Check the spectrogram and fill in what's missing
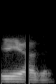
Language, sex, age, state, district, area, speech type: Nepali, male, 30-45, West Bengal, Kalimpong, rural, conversation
